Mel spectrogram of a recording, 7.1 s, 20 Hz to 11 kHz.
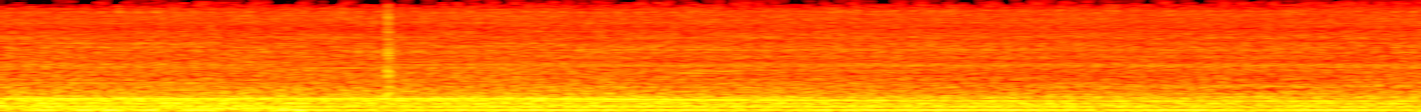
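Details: Audi Q7 supercharged petrol V6 idling with a slightly uneven low rumble from a cylinder 6 misfire, tested by swapping the coil pack.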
